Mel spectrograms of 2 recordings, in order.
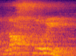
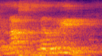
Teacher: Tidak boleh dibaca tebal, nasrui tidak boleh. Harus tipis, nasri.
